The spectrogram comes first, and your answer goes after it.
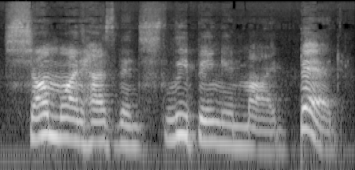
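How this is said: It is said in a great big voice.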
